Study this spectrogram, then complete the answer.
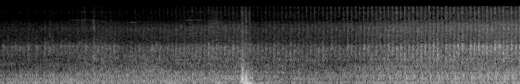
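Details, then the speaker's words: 2012 Mazda BT-50 with 2.5 TDI diesel (as in the Ford Ranger), manual injection pump and conventional injectors, 135,000 km, turbo working: steady idle with even, light clatter and no misfire or stumble. Normal diesel idle. "sangat garing mesin sangat mantap pemirsa tooksare tidak pincang Turbo juga bekerja"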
